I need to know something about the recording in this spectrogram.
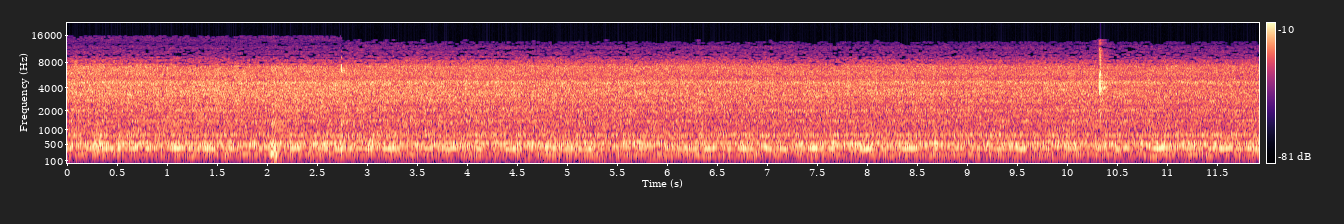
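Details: Constant indoor mechanical hum like a fan or air conditioner, with a single faint click; no cat voices are heard.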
